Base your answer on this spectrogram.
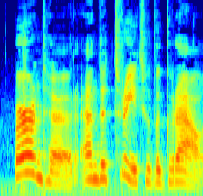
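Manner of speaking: clumsy, bad put-on Russian accent. Reading out a Russian woman's line in a story, attempted Russian accent. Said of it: "I can't do her accent, she's Russian".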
